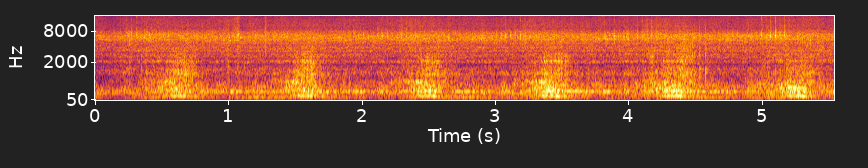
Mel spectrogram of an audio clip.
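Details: Helix HLT 2500 exercise machine: rough buzzing grind with each stroke when the left pedal is between 3 and 9 o'clock, both directions, felt as vibration on left side; started after first few days.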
